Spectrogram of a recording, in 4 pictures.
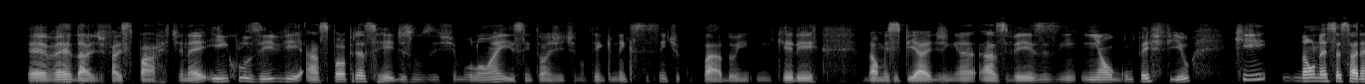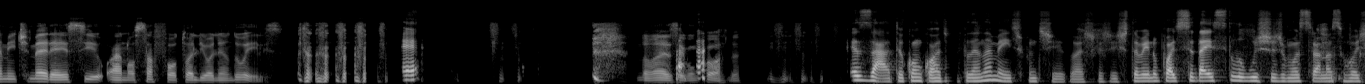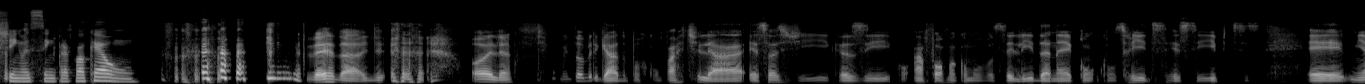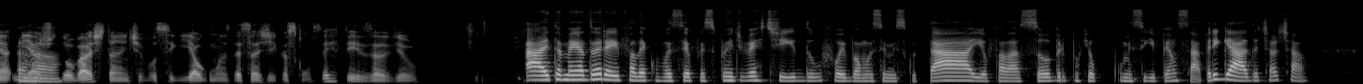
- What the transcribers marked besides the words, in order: laugh; chuckle; laugh; laugh; laugh; tapping; in English: "reads, receipts"; chuckle; "falar" said as "falé"; "consegui" said as "comesegui"
- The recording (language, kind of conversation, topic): Portuguese, podcast, Como você lida com confirmações de leitura e com o “visto”?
